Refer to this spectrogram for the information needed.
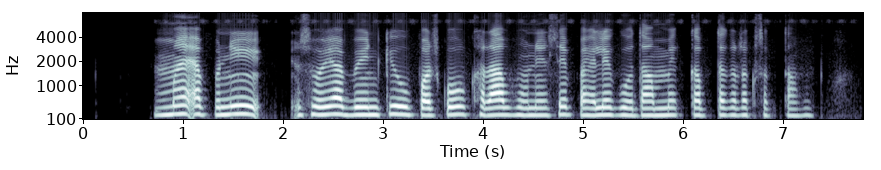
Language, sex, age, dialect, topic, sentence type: Hindi, female, 18-24, Awadhi Bundeli, agriculture, question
